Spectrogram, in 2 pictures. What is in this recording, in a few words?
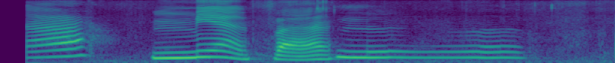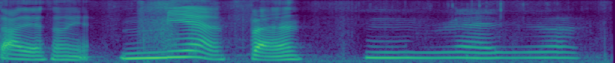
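"mian4fen3", Mandarin Chinese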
